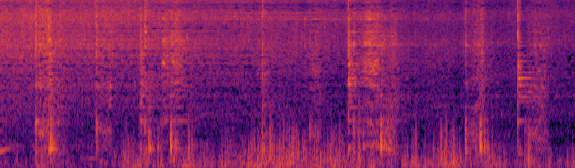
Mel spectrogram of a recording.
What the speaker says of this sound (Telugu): సన్నగా తరిగి పెట్టుకున్న ఒక మూడు ఎల్లి ఉల్లిపాయలు వేస్తున్నాను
